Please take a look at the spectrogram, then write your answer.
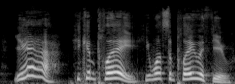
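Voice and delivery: eager dad. Retold or imitated. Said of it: "他爸就很积极的说".

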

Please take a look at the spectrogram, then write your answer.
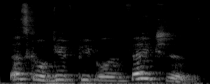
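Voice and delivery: high-pitched mock indignation; imitated angry complaint. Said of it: "that made him mad".

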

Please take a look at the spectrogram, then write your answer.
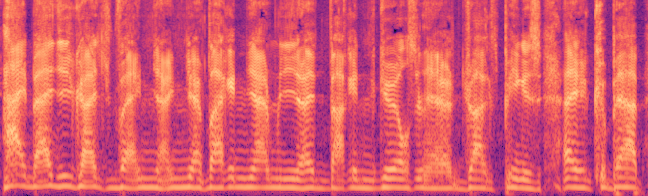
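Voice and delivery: low run of garbled nonsense syllables; incoherent drugged clubber. Retold or imitated. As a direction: imitate a wasted clubber babbling into your ear. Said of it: "so they can't speak English".

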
